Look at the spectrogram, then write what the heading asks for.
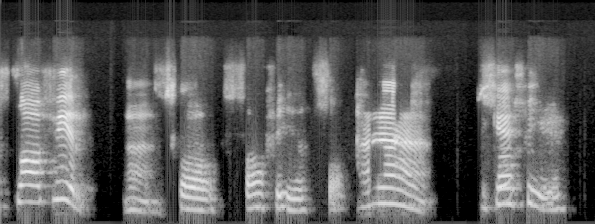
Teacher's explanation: Kita sebut so pun tak ada muncung. Bibir pun tak bergerak. Yang bergerak ialah lidah saja. Sebab dia huruf lidah.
